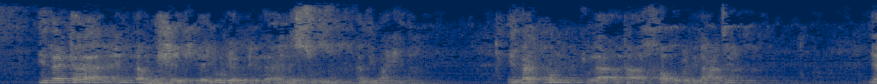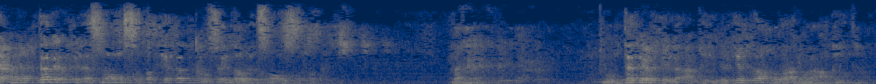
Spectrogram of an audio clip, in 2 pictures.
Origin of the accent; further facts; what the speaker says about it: Mansoura, Dakahlia, Egypt; يعني عندنا في المنصورة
